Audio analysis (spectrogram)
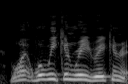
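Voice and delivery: eager, pitched high.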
